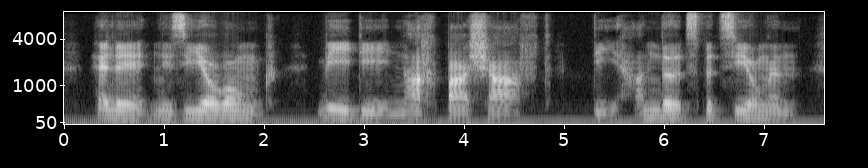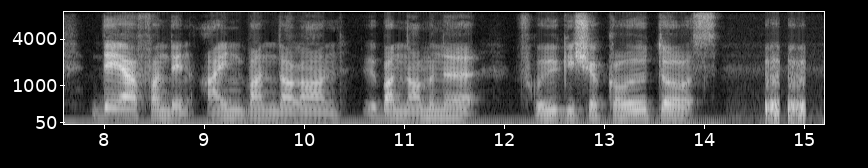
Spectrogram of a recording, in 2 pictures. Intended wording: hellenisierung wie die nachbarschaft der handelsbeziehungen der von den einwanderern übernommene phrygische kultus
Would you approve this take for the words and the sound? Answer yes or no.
no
